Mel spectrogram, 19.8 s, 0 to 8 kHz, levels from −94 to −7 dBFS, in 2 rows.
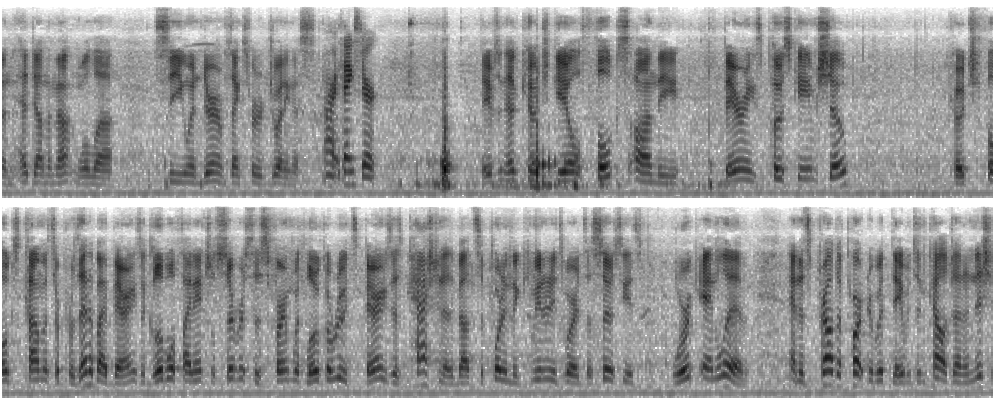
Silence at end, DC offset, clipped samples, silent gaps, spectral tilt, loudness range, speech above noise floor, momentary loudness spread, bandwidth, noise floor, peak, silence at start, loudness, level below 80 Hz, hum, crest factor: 0 s; under 0.1%; under 0.1%; none; -1.5 dB/octave; 3 LU; 20 dB; 11 LU; 7.6 kHz; -43 dBFS; 0 dBFS; 0 s; -20 LUFS; -52 dBFS; none; 22 dB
